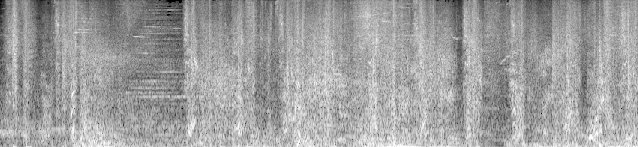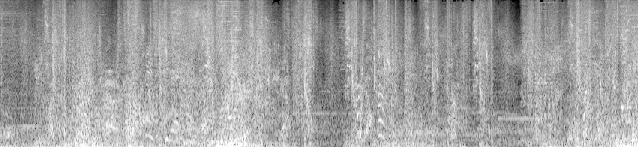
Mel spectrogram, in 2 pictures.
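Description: Game spell effects whoosh, clash and crackle in quick bursts.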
